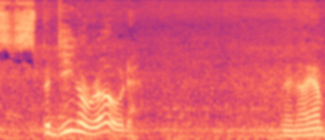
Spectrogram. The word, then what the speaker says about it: Spadina: Hey, look, it's Spadina Road. And I am pronouncing that correctly. Spadina Road, and across the way, Spadina Avenue.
